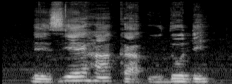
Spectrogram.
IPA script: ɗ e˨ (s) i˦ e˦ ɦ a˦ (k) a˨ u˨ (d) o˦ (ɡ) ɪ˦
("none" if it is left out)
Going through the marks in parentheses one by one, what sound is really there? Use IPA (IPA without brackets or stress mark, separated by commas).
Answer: z, k, d, d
